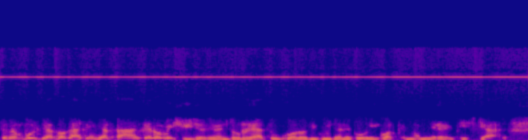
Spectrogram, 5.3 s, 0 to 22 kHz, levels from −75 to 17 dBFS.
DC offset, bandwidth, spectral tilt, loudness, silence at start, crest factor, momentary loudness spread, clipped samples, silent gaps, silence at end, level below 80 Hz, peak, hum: under 0.1%; 15 kHz; -3.5 dB/octave; -23 LUFS; 0 s; 14 dB; 5 LU; under 0.1%; none; 0 s; -64 dBFS; -8 dBFS; none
